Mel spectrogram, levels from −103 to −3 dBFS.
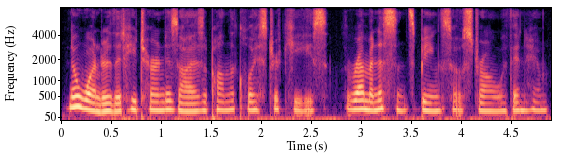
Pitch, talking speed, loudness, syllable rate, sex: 180 Hz, 220 wpm, -19 LUFS, 5.9 syllables/s, female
